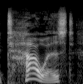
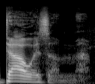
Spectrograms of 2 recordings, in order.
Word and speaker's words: Taoism: and sometimes of course people will say taoist which we know is wrong because we've studied chinese before but this is an old romanization system so they spell it with a t so expect to hear western people say tao or taoism when they really mean taoism yeah if they don't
